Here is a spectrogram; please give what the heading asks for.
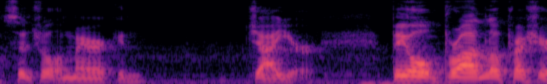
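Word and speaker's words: gyre: this is called a gy rhymes with Tire I don't know how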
